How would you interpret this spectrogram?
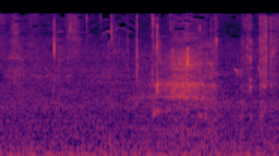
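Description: A single crisp bite into a chocolate cookie, quiet, with faint chewing afterward and no talking.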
